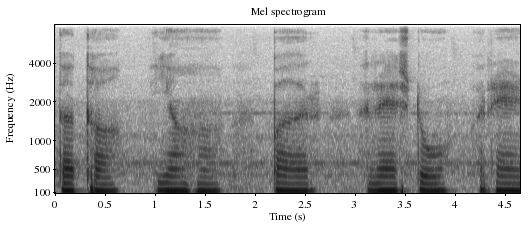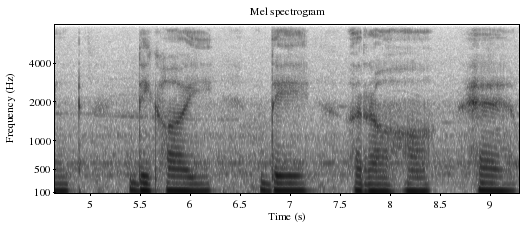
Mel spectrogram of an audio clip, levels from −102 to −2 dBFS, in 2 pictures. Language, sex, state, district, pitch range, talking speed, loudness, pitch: Hindi, male, Haryana, Rohtak, 120-130 Hz, 50 wpm, -17 LUFS, 125 Hz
